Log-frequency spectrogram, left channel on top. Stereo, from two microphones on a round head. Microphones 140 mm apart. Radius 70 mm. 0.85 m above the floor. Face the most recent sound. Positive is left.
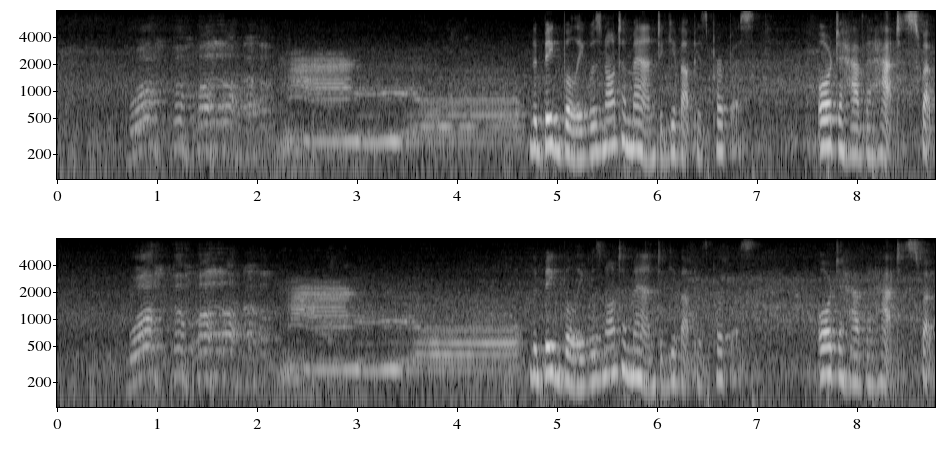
turn(degrees=45)  # may be behind; listen again after turning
